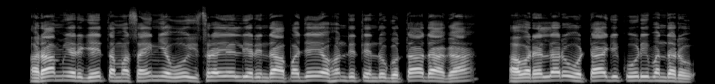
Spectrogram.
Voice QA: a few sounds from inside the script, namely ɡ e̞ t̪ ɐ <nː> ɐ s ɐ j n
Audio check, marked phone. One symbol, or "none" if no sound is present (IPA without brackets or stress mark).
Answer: mː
